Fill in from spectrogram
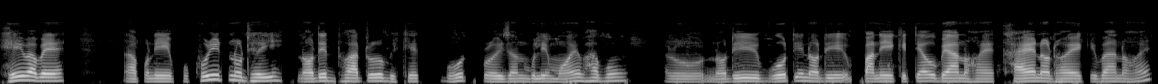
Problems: none marked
